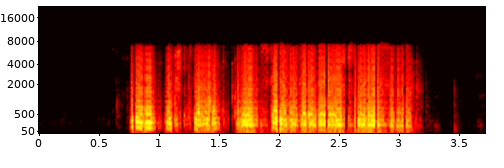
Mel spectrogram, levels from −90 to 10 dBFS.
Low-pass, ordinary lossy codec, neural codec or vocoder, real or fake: 7.2 kHz; Opus, 24 kbps; none; real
